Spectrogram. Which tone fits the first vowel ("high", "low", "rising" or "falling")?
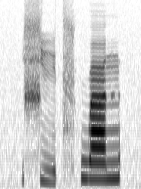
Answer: low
